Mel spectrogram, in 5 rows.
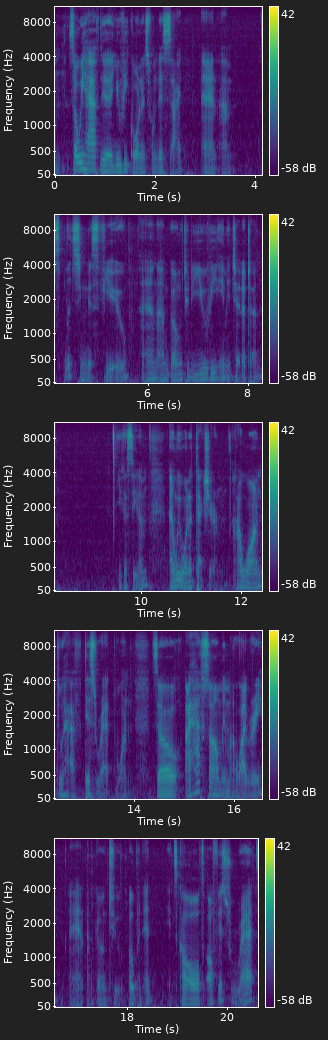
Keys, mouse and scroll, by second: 4.2 click, 7.4-10.0 drag, 17.2-20.6 drag.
